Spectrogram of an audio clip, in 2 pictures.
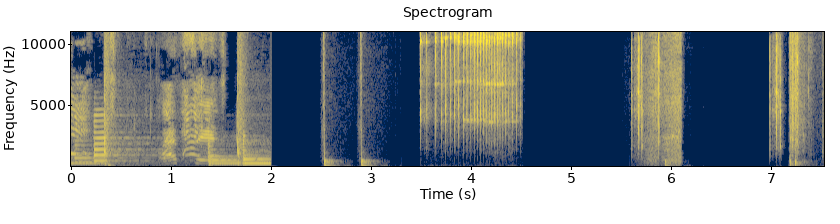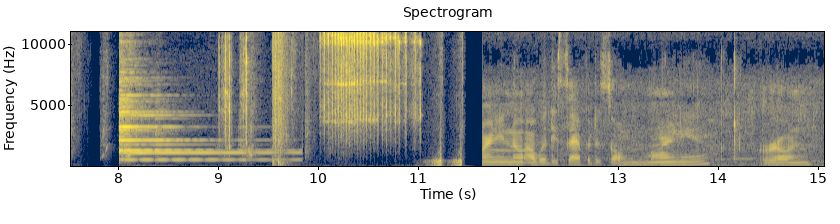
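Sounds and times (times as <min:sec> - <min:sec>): bell-like chime: 0:08.0 - 0:09.9.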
